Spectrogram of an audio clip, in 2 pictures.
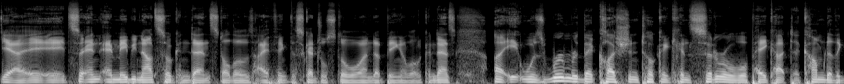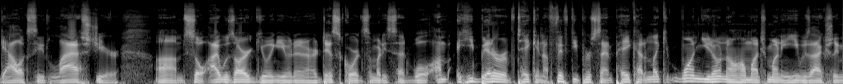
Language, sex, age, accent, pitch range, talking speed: English, male, 20-39, American, 95-115 Hz, 255 wpm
